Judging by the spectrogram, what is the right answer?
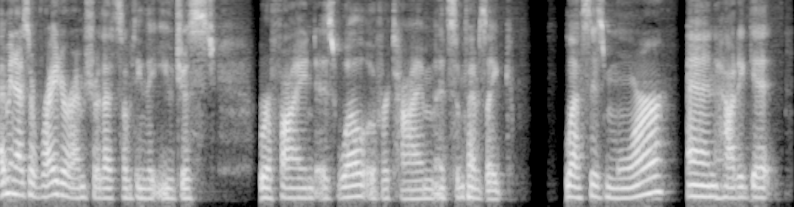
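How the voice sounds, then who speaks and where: A woman's voice: low voice, steady tone, moderate pace, fairly bright tone. A woman hosting a casual podcast interview, encouraging and affirming, thinking aloud as she rephrases her questions. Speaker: podcast host interviewing a guest.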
